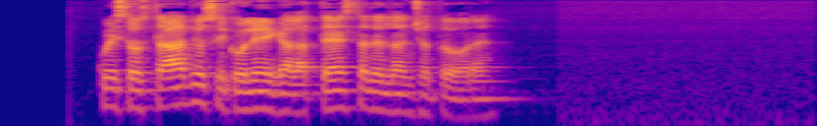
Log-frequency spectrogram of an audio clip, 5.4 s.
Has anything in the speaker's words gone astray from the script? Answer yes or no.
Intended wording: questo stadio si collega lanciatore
yes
